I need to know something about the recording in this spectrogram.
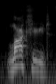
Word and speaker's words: Lockheed: So, uh he changed it he changed it to be Lockheed so that when people said it they would pronounce it Lockheed as pronounced by a Scotsman.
